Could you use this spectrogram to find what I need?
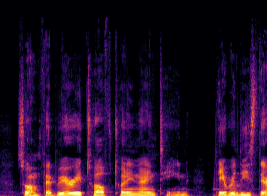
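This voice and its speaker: Music in the background behind a man speaking with ordinary pitch variation. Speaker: YouTube commentator. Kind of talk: video essay commentary.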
